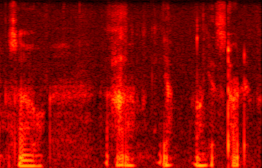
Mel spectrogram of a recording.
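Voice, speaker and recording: Noticeable background noise accompanies fairly slow whispering. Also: man. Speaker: ASMR video creator. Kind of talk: ASMR soft-spoken random facts reading. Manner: soft-spoken, whispery.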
